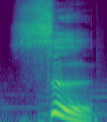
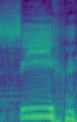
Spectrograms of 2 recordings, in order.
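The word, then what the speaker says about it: 四: Si. Cuidado, no es si. Ya les dije. Con la S, la I no se pronuncia como nuestra S en español. Es si. Si.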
